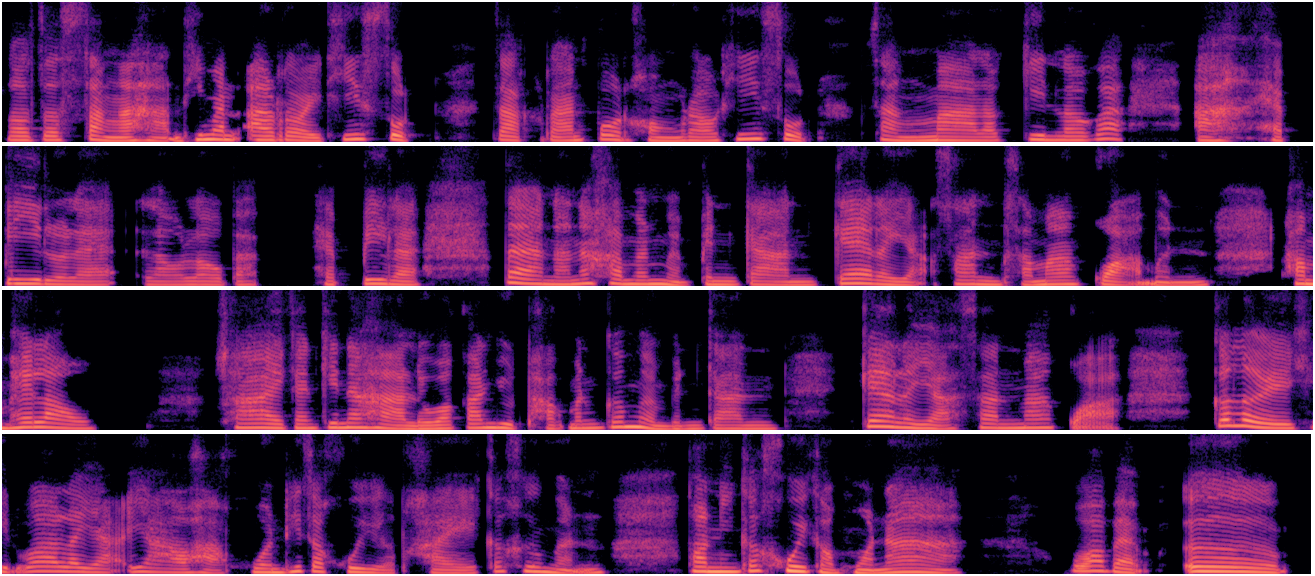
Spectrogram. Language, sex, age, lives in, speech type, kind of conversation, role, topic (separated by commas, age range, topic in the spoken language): Thai, female, 20-24, Thailand, conversation, podcast, guest, คุณค้นหาความสุขในการทำงานอย่างไรบ้าง?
